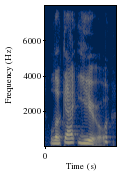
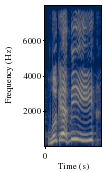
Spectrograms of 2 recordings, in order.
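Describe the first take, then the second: First: Lower, slower, generous greeting; look-at-you greeting. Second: High, showy call for attention; look-at-me shout. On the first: Kind partygoer greeting others, lower and slower. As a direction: turn the spotlight onto the other person. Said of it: "those who enter shouting". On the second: Self-centred partygoer entering, high and showy. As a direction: grab the room, all about yourself. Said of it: "those who enter a room shouting". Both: Retold or imitated.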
